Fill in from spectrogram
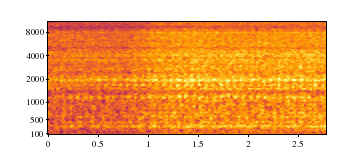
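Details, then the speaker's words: Single-cylinder motorcycle idles normally, but a rougher, louder rattle and vibration rise when the clutch lever is pulled in. "ela tá com barulho na embreagem mas só presta atenção Quando aciona essa alavanca aqui"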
